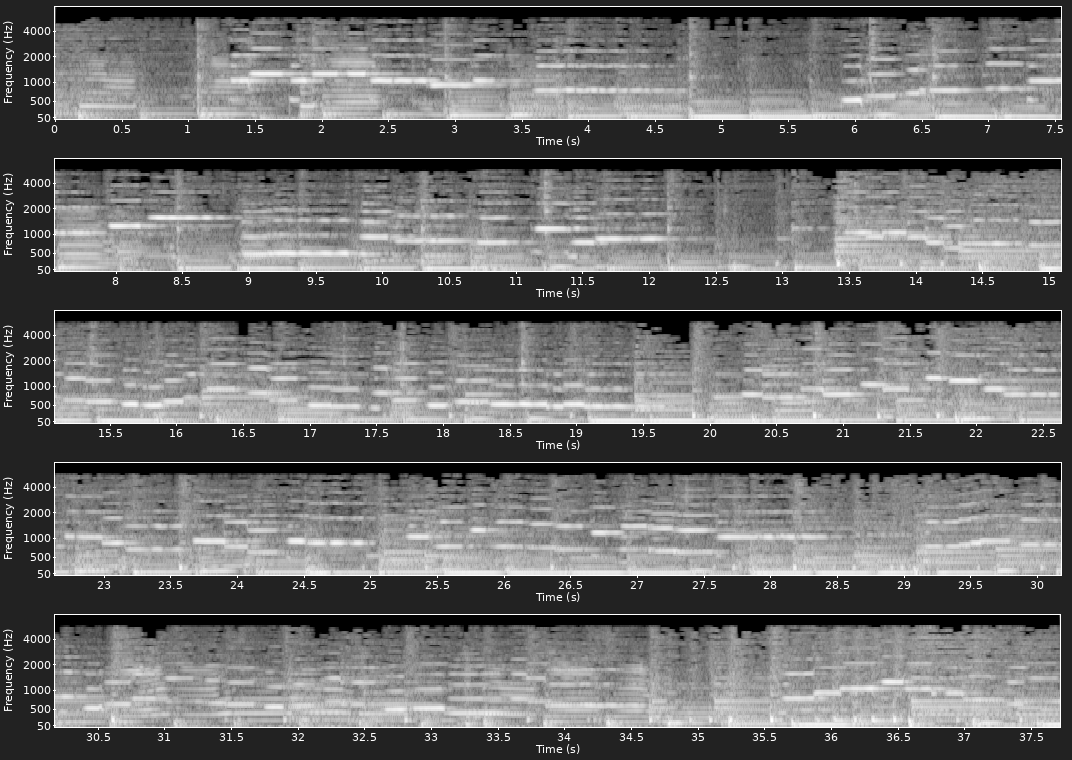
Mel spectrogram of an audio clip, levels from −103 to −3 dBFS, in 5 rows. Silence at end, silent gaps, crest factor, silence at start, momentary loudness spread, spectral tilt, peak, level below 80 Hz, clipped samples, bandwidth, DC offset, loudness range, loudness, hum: 0 s; none; 16 dB; 0 s; 7 LU; -12 dB/octave; 0 dBFS; -22 dBFS; under 0.1%; 5.8 kHz; under 0.1%; 3 LU; -16 LUFS; none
